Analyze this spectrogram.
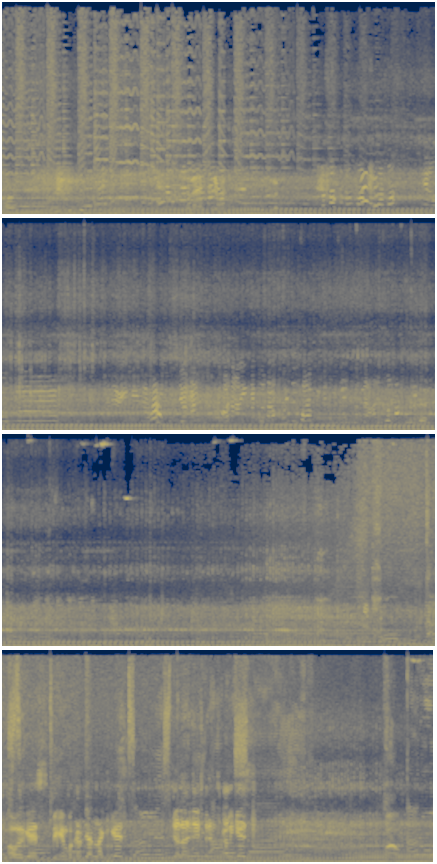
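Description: A motorbike engine idles and revs close by.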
